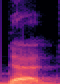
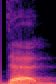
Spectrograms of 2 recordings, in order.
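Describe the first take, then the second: Both takes have the same delivery.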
